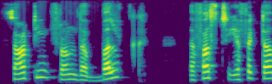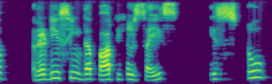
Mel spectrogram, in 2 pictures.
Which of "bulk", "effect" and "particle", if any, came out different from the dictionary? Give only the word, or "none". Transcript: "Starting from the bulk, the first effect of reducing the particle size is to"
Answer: none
